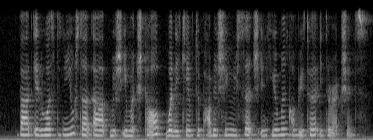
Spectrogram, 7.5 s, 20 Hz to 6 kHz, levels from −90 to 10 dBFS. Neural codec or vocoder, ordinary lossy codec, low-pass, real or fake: none; none; 5.4 kHz; real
